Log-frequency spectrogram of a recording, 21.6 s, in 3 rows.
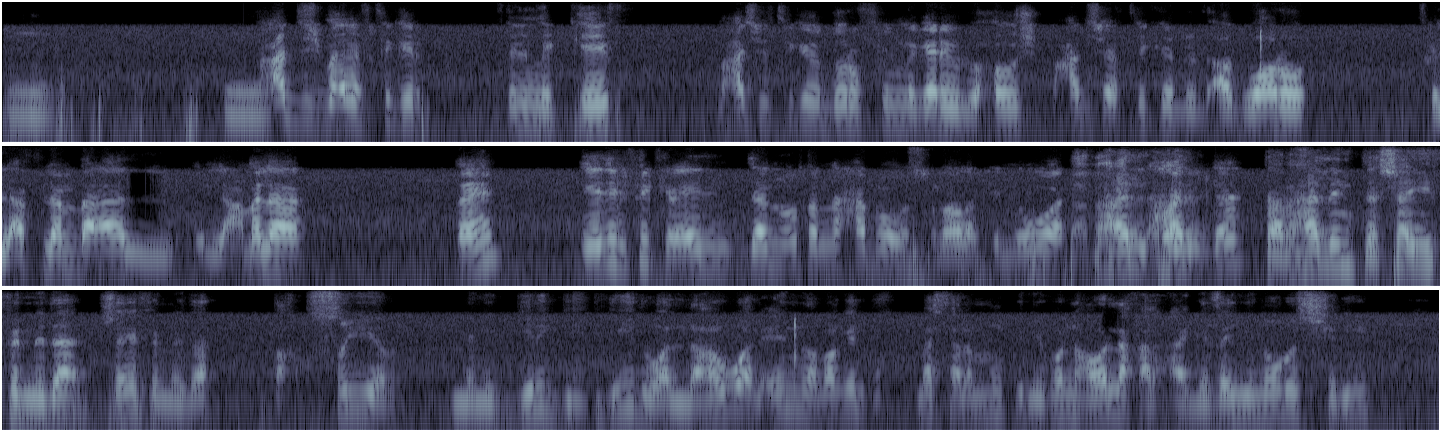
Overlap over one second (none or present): none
